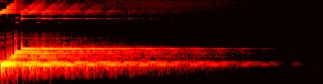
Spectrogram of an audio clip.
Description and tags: Dreamy bells
A dreamy bell sound that would be played as a transition to a flashback or a dream.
